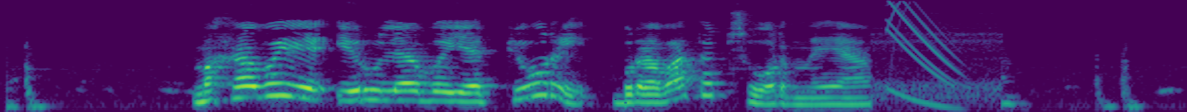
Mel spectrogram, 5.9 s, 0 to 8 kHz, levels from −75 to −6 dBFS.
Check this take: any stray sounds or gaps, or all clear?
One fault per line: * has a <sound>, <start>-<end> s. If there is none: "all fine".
* has a chirp, 4.4-4.9 s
